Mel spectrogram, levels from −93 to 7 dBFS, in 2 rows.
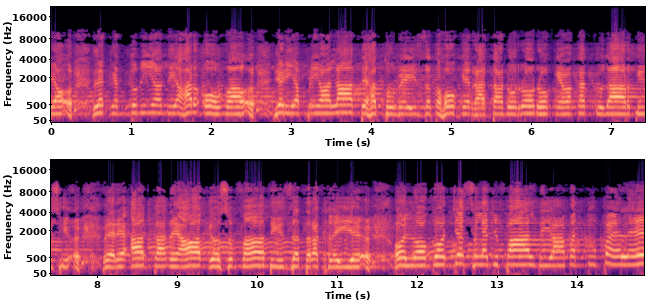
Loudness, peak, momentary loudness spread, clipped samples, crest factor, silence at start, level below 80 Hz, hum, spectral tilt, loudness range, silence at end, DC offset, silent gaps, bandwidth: -12 LUFS; 0 dBFS; 7 LU; 0.2%; 12 dB; 0 s; -44 dBFS; none; -4 dB/octave; 3 LU; 0 s; under 0.1%; none; 11.5 kHz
